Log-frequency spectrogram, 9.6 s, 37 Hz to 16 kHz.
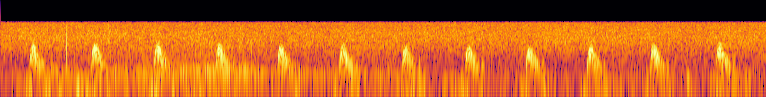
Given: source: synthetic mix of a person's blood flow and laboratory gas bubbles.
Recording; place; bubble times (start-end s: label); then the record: Doppler ultrasound of blood flow; subclavian vein
no bubbles
From the record:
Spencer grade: 0 (complete lack of bubble signals)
